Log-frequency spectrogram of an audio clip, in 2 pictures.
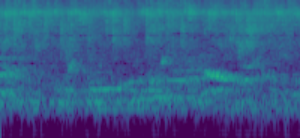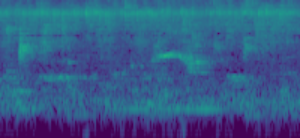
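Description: Water running steadily from a wall tap and splashing onto a tiled floor, an even hiss.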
